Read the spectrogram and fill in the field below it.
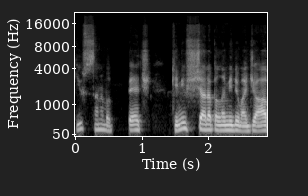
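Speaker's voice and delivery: annoyed, irritated, fed-up complaining tone. Imagining a commentator's reaction to his co-commentator: imitating Michael Cole irritated. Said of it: "you could hear the irritation in Michael Cole's voice".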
